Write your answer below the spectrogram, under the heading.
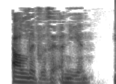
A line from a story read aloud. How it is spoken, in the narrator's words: he said softly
